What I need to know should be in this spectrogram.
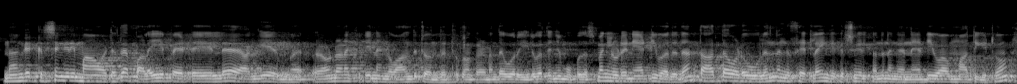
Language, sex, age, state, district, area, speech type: Tamil, male, 18-30, Tamil Nadu, Dharmapuri, rural, spontaneous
